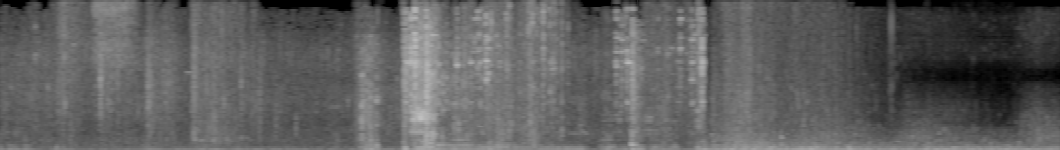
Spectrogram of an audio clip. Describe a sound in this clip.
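Water splashes as a horse wades through a river.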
